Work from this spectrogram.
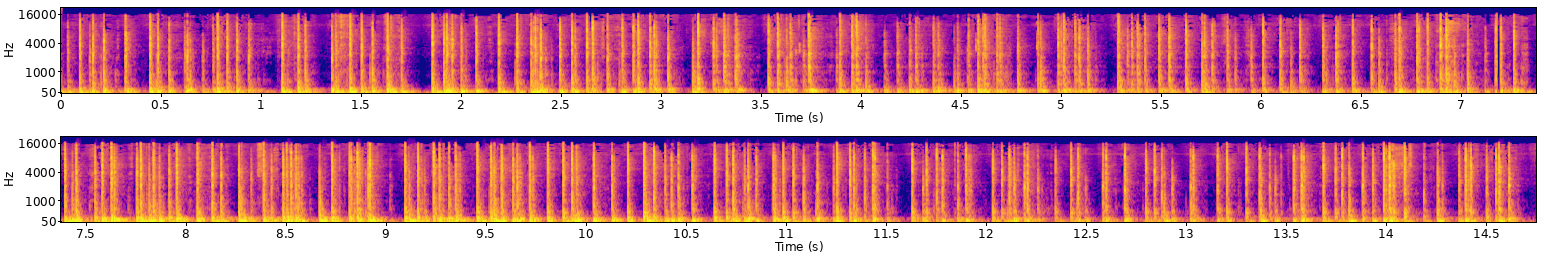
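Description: A medium green hardcover book, with a solid cloth- or paper-covered board cover over paper pages, is held upright in front of a microphone and tapped on the cover with long nails and fingertips. The fast, continuous tapping produces dense, dull, low thuds that stop almost instantly, with little brightness.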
